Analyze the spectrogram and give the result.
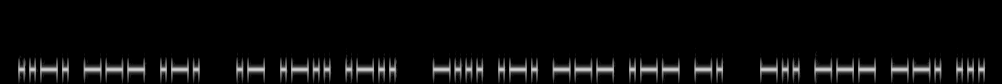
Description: Morse code, heard as a keyed tone, about 22 wpm, 700 Hz. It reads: FOR ALL BROWN DOGS
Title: Pangram Challenge v2 - 22wpm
